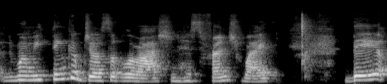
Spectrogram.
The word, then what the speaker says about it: Laroche: Joseph Philippe La Mercier LaRoche and I say LaRoche because I'm so used to mispronouncing his name oftentimes people think it's larouche but it sounds like Posh lavage uh when we think of Joseph LaRoche and his French wife they are a he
